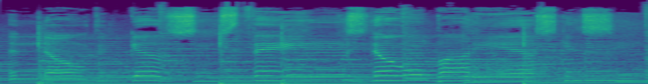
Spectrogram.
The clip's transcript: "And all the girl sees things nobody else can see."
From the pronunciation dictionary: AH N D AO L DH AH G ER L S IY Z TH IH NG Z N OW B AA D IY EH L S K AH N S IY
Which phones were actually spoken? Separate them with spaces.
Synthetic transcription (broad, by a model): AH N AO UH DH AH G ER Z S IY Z TH IH NG Z N OW B AA D IY EH L S K AH N S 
